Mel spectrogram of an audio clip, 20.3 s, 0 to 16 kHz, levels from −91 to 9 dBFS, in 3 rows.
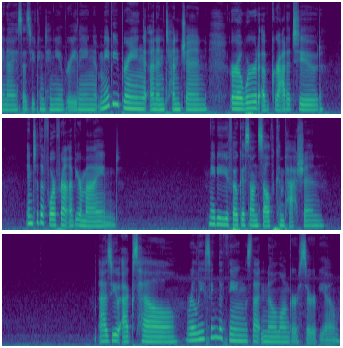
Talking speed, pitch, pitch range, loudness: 110 wpm, 170 Hz, 160-190 Hz, -29 LUFS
